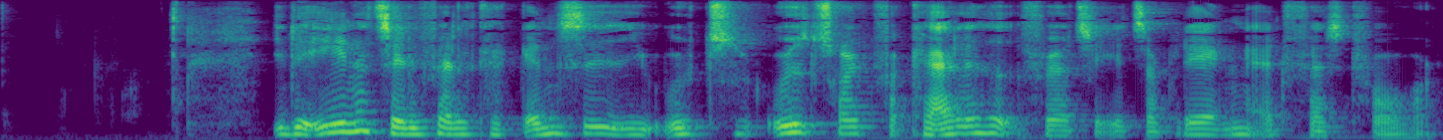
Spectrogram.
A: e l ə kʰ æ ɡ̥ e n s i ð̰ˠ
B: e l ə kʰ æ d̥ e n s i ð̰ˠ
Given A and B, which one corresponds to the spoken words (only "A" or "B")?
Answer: A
